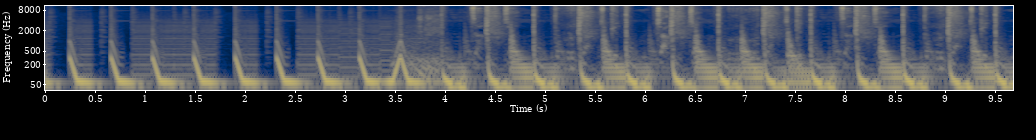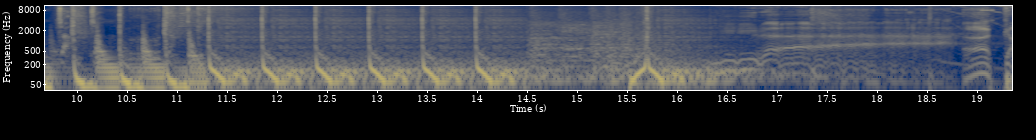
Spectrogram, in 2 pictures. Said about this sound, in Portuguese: Firme. Aqui é pancada, pancada, pancada. A pancadaria do som automotivo está aqui.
